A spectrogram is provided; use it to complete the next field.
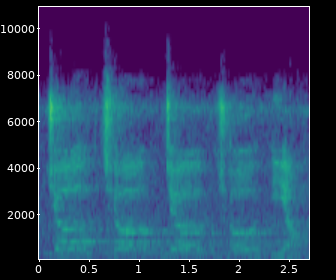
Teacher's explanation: च को बोलते समय जीभ हमारी तालू से टच हो रही है ऊपर, इसलिए इसका उच्चारण स्थान तालू है। ठीक है, तालू, तालव्य इसको बोलते हैं।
